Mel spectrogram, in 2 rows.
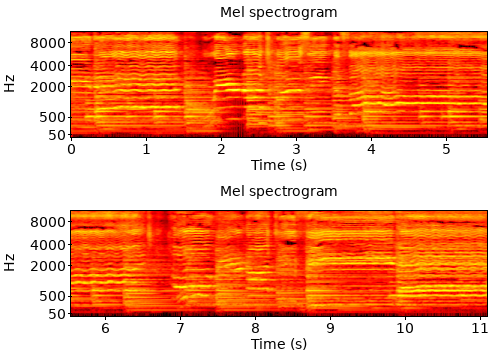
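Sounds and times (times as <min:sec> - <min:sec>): women singing a church song: 0:06.4 - 0:11.0.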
